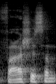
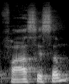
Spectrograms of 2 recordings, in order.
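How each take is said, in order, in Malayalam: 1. നടുവിലെ വ്യഞ്ജനം 'sh' ശബ്ദമാണ്. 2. നടുവിലെ വ്യഞ്ജനം സാധാരണ 's' ശബ്ദമാണ്. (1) "ശരിയായിട്ടുള്ള ഉച്ചാരണം ഫാഷിസം" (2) "പലപ്പോഴും മലയാളികൾ ഇതിനെ തെറ്റിച്ച് ഫാസിസം"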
